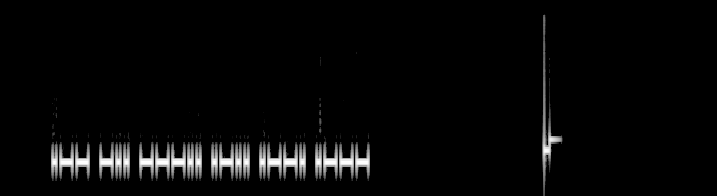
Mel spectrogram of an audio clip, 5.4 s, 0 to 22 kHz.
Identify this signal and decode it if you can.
Morse code, heard as a keyed tone, about 40 wpm, 700 Hz. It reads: WD8LPJ
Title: USA Call Signs - 6 Characters - 6x Character Spacing - 40wpm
